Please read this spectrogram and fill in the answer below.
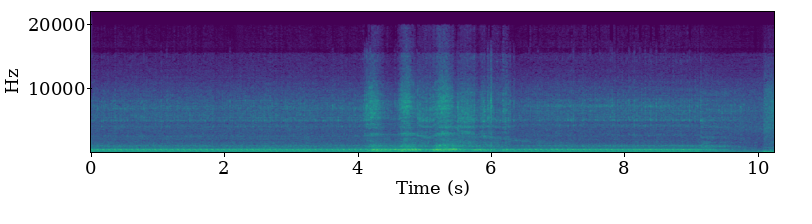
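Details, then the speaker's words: Engine-only first start after flywheel and clutch install, no downpipe, exhaust or transmission fitted: raw, loud idle firing steady and even with a brief blip around four seconds; engine running healthy. "I wanna let you guys listen to it run with no down pipe no exhaust no trans just the engine"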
